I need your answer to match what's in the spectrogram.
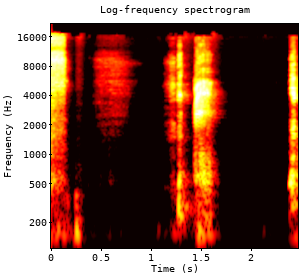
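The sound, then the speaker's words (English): A full, unrestrained sneeze bursts out after a hit of a cannabis blunt, with a sharp inhale and a loud explosive release, followed by heavy breathy exhales. Nobody speaks. “Nah, real sneeze, not a trying to keep it in.”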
